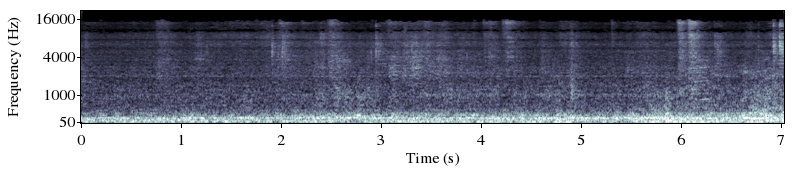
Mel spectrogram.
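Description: Passenger train running at speed, heard from inside the carriage: a steady low rumble of wheels on the rails, with faint clicks now and then.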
